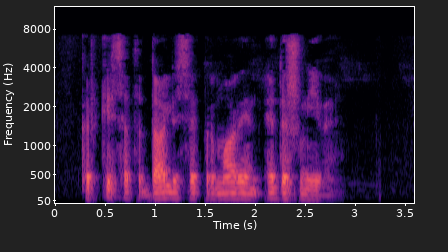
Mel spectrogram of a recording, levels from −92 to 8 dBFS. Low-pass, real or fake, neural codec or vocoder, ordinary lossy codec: 7.2 kHz; real; none; AAC, 32 kbps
